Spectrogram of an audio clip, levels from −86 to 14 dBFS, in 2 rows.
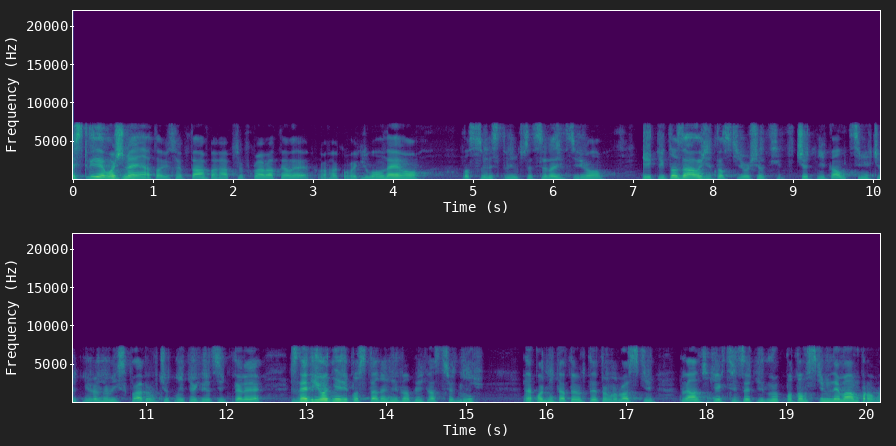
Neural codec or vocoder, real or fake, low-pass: autoencoder, 22.05 kHz, a latent of 192 numbers a frame, VITS, trained on one speaker; fake; 7.2 kHz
